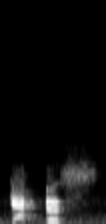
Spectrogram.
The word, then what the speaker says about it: cactus: style of speaking is they will stress the last syllable so they will say napkin cactus right but it is cactus cactus that is the next word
